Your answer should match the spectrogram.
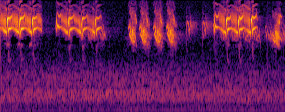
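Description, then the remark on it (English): Bright, buzzy jingling trills from a hoary redpoll, a tiny pale finch with pink breast and red crown, singing within low bushes, repeated in quick bursts, with a faint low background hum and no voices. “Within low bushes, a tiny pale finch with pink breast and red crown sings buzzy, jingling trills, a hoary redpoll.”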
